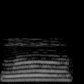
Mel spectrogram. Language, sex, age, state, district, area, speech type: Odia, female, 30-45, Odisha, Dhenkanal, rural, conversation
